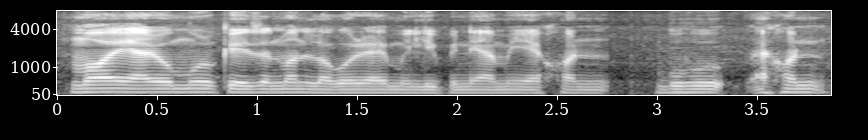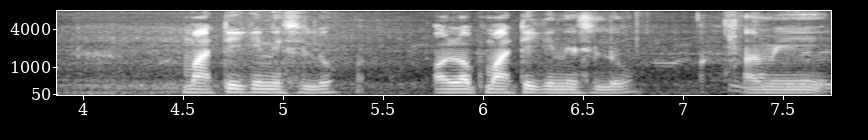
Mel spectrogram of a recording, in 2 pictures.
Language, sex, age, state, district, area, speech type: Assamese, male, 18-30, Assam, Udalguri, rural, spontaneous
